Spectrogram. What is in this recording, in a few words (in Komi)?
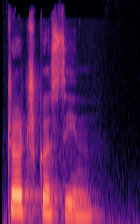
"тшӧтшкӧсін", Komi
